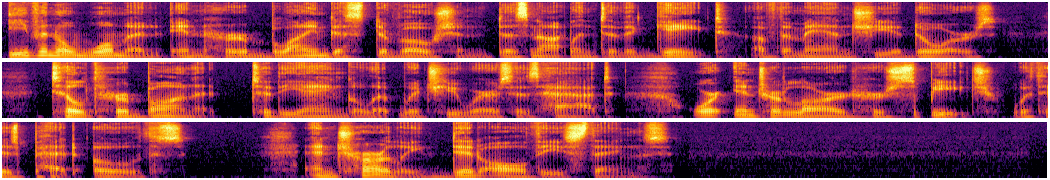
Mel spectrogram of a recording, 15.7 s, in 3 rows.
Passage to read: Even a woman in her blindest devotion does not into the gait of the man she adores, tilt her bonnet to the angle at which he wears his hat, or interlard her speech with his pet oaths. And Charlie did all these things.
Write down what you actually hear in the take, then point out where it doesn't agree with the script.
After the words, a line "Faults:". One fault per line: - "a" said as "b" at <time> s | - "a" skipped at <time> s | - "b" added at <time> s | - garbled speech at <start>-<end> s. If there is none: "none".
Even a woman in her blindest devotion does not into the gait of the man she adores, tilt her bonnet to the angle at which he wears his hat, or interlard her speech with his pet oaths. And Charlie did all these things.
Faults:
none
